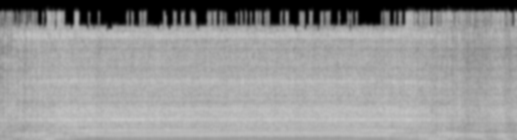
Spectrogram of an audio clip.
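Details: Echo string trimmer two-stroke powerhead: buzzes at steady high revs then sags and recovers unevenly, dies when fuel cap loosened; not tank vent but fuel pump not working fully, possibly impulse line or crankcase blockage; fuel pump failure.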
